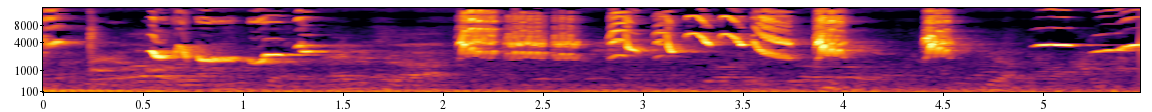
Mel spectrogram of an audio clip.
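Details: Contest-training white-rumped shama, fourth season, singing fast bursts of sharp whistles, chips and downslurred notes broken by short pauses, with a faint low hum behind.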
